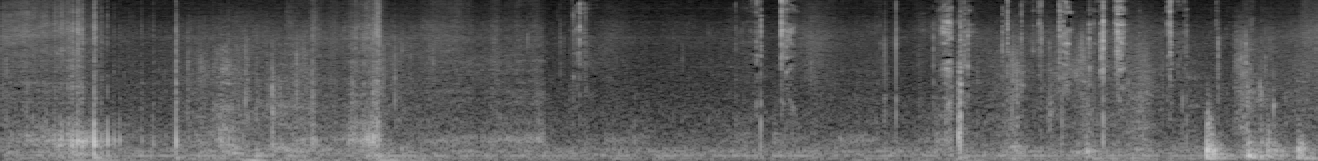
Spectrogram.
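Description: Hair-cutting scissors snipping irregularly right at the microphone, mixed with the rustle of hands and clothing moving close by; the snips come more thickly in the last few seconds.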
